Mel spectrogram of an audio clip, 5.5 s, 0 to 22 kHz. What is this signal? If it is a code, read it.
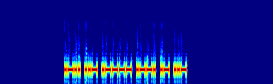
Morse code, heard as a keyed tone, about 34 wpm, 700 Hz. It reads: LU1PAU
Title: DXCC-100 Call Signs - 6 Characters - 35wpm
